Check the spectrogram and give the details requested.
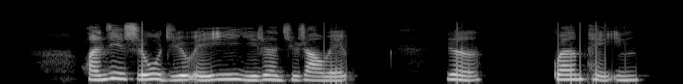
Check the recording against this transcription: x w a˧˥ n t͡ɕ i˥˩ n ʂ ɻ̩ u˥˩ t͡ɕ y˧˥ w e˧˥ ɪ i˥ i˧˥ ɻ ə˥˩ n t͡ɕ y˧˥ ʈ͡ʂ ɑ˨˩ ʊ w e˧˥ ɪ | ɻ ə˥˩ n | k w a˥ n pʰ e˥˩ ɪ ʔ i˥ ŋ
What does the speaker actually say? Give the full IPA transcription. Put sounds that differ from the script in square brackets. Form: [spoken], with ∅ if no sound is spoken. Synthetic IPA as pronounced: x w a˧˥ n t͡ɕ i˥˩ [ŋ] ʂ ɻ̩ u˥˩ t͡ɕ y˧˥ w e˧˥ ɪ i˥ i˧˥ ɻ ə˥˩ n t͡ɕ y˧˥ ʈ͡ʂ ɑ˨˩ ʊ w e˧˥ ɪ | ɻ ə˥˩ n | k w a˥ n pʰ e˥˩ ɪ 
